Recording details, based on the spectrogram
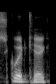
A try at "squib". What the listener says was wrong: Squib. No, it's not a squid kick. It's a squib with a B, as in Brian.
